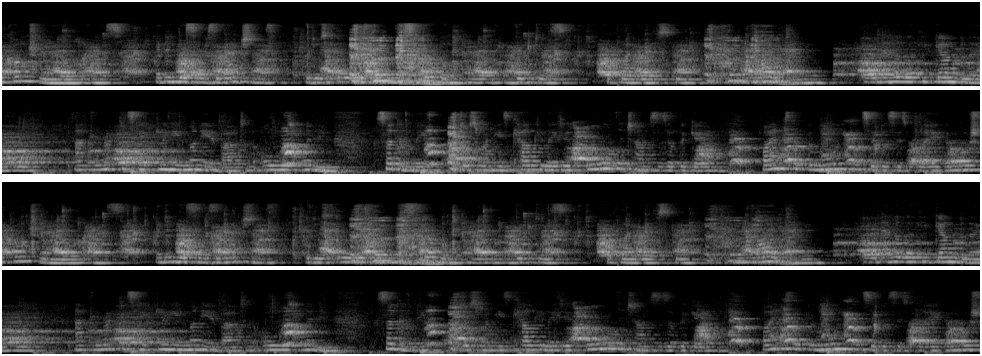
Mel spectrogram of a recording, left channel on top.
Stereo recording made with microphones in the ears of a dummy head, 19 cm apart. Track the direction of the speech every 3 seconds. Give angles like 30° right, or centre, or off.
30° left, 20° left, 20° right, 10° right, 20° left, 20° left, 20° left.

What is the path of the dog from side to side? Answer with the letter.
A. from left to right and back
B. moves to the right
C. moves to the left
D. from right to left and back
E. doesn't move
D.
